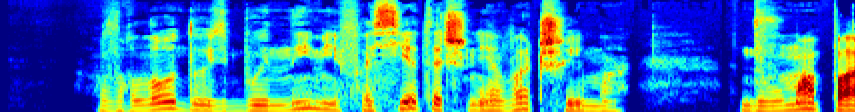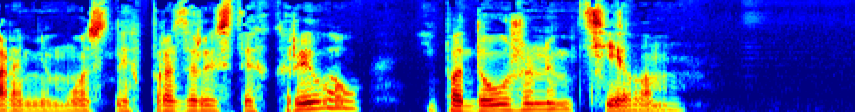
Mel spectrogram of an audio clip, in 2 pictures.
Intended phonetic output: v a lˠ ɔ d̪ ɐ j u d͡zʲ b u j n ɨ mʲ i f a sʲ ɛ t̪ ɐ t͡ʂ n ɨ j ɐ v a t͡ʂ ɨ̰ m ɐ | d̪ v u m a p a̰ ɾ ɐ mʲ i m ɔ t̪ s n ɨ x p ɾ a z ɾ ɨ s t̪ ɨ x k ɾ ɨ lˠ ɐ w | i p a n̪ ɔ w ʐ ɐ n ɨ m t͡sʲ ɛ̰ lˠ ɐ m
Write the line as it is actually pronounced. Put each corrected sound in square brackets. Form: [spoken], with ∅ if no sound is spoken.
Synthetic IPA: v a lˠ ɔ d̪ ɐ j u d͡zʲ b u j n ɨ mʲ i f a sʲ ɛ t̪ ɐ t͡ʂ n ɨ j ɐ v a t͡ʂ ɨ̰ m ɐ | d̪ v u m a p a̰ ɾ ɐ mʲ i m ɔ t̪ s n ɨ x p ɾ a z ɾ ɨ s t̪ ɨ x k ɾ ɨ lˠ ɐ w | i p a [d̪] ɔ w ʐ ɐ n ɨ m t͡sʲ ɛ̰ lˠ ɐ m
